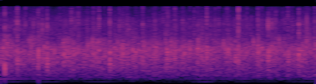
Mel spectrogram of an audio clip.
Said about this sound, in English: Anyone that served in the U.S. Armed Forces in any capacity? Are you here today? We got a few hands. We see hands. Let's give these guys an applause. Thank you.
